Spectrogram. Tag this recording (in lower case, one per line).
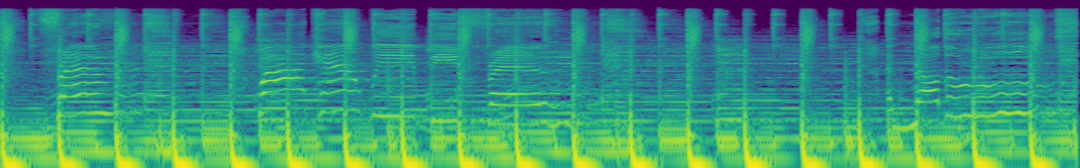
music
